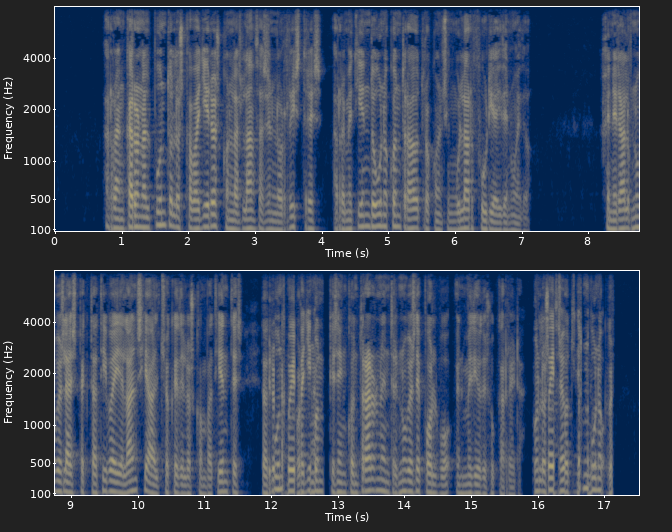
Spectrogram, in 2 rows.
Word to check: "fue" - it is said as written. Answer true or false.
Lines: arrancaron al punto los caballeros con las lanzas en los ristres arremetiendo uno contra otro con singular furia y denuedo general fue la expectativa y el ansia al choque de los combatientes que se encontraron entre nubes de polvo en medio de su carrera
false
